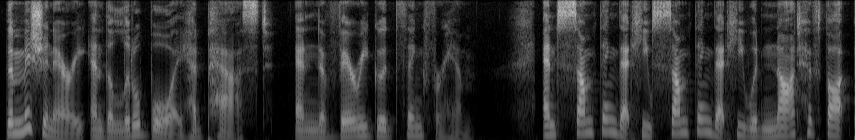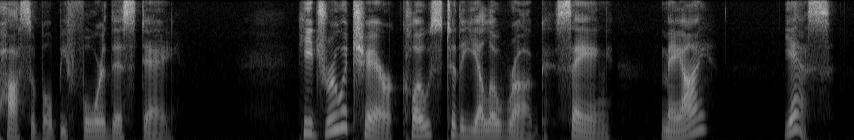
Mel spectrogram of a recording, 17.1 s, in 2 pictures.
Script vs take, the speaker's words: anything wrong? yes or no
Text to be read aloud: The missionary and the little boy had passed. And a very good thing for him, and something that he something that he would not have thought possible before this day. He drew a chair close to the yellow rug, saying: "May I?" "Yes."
no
